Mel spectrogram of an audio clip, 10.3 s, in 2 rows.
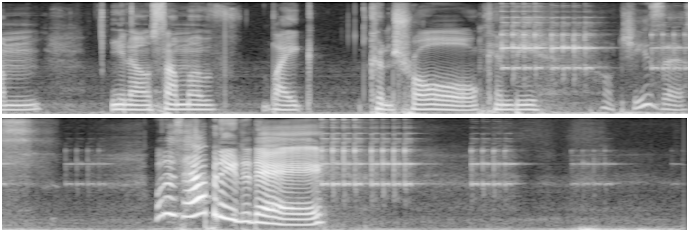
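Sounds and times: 
speech: 0.0s - 5.4s, 6.3s - 7.8s
alarm going off: 3.8s - 6.7s, 7.5s - 9.8s.

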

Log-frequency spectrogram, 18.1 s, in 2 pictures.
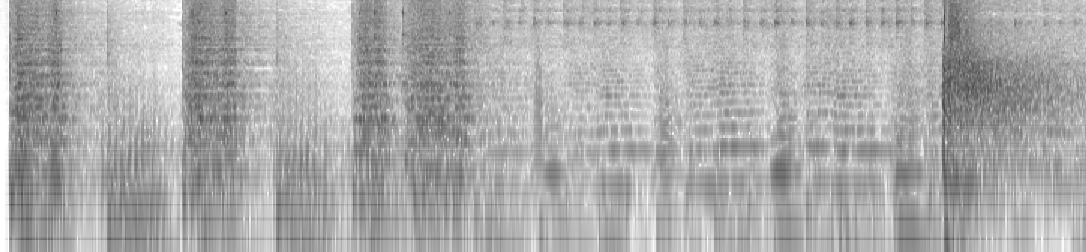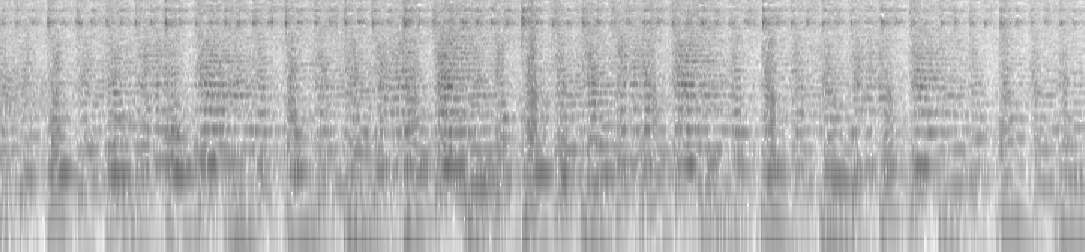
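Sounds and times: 
orchestral film theme with no guitar: 0.0s - 18.0s
loud brassy stabs: 7.8s - 9.4s
sudden sharp crash-like burst: 7.8s - 9.4s.

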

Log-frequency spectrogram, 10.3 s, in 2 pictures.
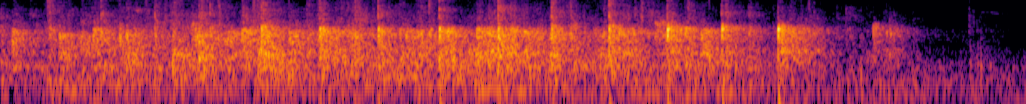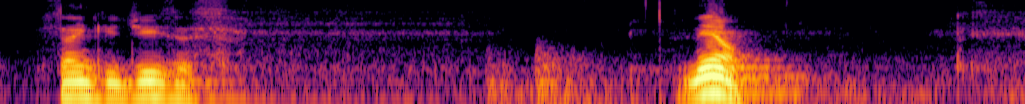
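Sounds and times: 
crowd applauding: 0.0s - 4.8s
speech: 5.4s - 6.4s, 8.6s - 9.0s.

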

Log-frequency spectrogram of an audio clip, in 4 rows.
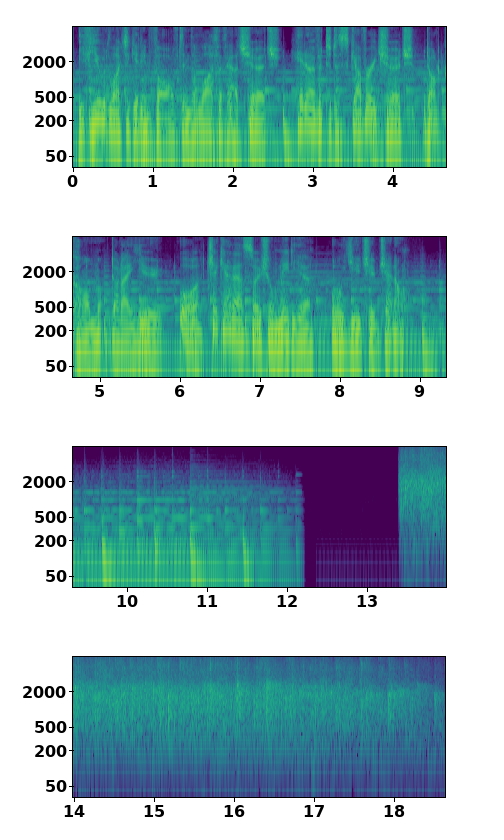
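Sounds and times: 
speech: 0.1s - 8.9s
audience clapping: 13.4s - 18.6s.

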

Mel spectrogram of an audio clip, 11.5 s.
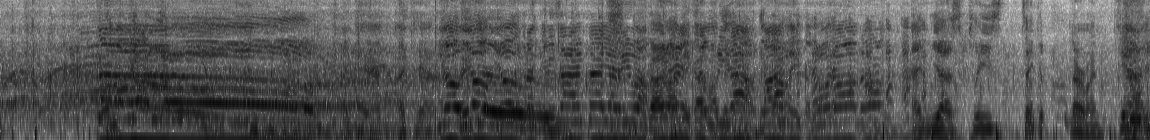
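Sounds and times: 
applause: 0.0s - 6.5s
crowd cheering, whooping and shouting: 0.0s - 9.3s
laughter: 0.9s - 11.4s
speech: 1.0s - 11.4s.

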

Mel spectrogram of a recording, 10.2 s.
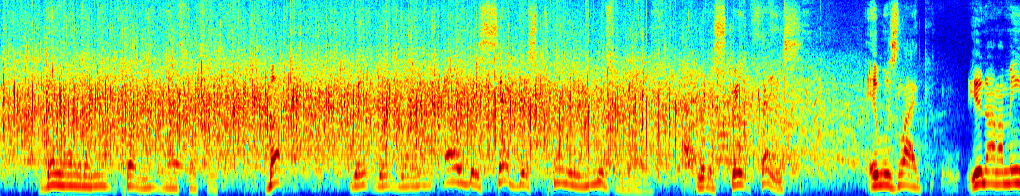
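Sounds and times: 
applause sound effect: 0.0s - 9.4s
laughter: 0.0s - 9.6s
speech: 0.4s - 8.1s, 8.7s - 10.1s.

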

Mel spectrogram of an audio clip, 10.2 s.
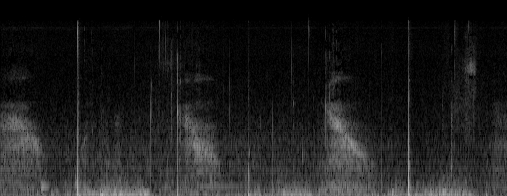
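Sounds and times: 
low murmuring rumble: 0.0s - 10.1s
wet mouth clicks and pops: 1.5s - 2.1s, 2.9s - 3.7s, 8.1s - 9.3s.

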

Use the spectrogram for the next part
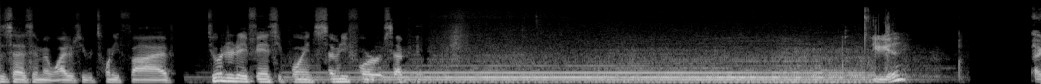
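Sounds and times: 
speech: 0.0s - 4.7s, 8.7s - 9.1s
airplane passing overhead with steady engine roar: 1.9s - 9.6s.

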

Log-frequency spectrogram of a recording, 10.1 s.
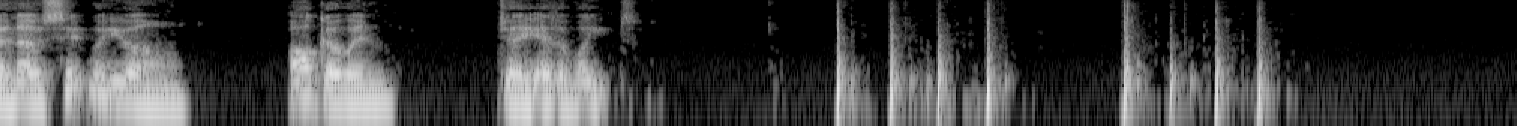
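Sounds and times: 
speech: 0.0s - 1.3s, 1.9s - 2.7s, 3.3s - 4.3s
knocking on a door: 5.6s - 6.8s, 7.5s - 8.6s.

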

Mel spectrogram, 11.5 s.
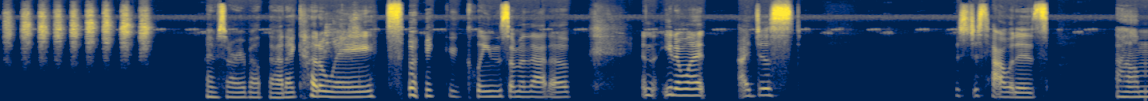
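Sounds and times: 
pet birds squawking: 0.0s - 1.6s, 3.1s - 3.8s
speech: 2.1s - 8.1s, 9.6s - 10.6s, 11.2s - 11.4s.

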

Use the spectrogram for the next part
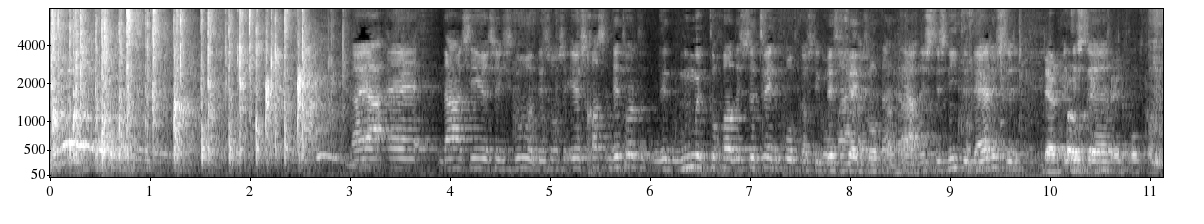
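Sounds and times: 
applause welcoming a guest: 0.0s - 3.0s
speech: 3.3s - 11.1s.

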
